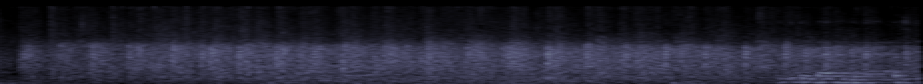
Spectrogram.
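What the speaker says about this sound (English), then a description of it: "another wonderful round of applause" Sustained applause from a large crowd, steady and loud throughout, with a few voices cheering underneath before it starts to fade near the end.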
